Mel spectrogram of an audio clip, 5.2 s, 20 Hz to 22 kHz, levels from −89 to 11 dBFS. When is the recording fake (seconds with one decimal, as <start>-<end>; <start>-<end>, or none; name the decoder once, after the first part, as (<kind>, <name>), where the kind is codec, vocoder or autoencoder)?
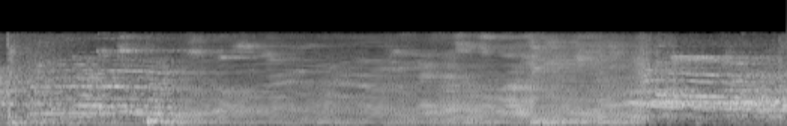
1.2-4.3 (vocoder, WaveNeXt)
